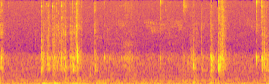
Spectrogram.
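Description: Computer keyboard keys being typed in short, irregular bursts of clicks.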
